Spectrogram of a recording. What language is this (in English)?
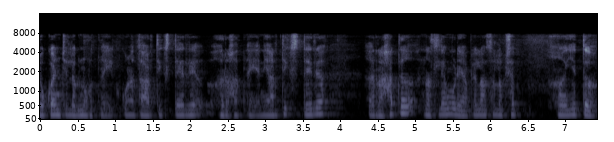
Marathi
